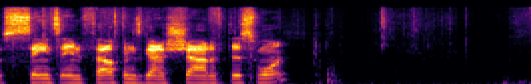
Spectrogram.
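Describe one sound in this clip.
A plastic card sleeve rustles and crinkles under handling.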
